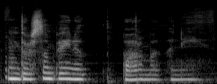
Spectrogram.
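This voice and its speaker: A woman whispering as a patient in an ASMR exam roleplay, answering quietly with soft murmurs. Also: fairly high pitch, level tone, fast talker, husky.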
